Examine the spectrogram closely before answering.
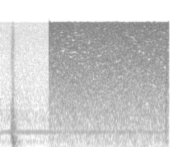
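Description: Loud static hisses steadily.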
